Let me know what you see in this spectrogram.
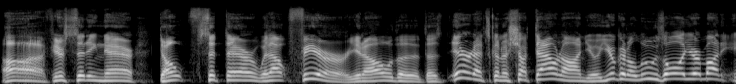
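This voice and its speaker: Putting on a gruff character voice, a man speaks with high pitch and very wide pitch swings at a moderate pace, with hardly any pauses. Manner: urgent, fearful.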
